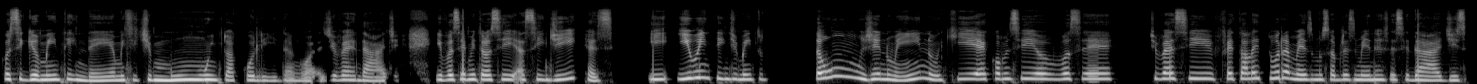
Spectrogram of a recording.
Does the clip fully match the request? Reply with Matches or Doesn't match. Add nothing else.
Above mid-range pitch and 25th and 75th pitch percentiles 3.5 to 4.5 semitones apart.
Matches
